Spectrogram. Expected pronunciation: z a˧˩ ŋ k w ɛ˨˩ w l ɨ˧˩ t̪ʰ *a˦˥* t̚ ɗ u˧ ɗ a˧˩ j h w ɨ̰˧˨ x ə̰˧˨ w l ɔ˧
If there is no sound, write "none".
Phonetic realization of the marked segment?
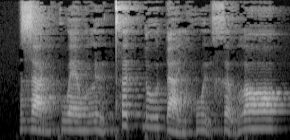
ə˦˥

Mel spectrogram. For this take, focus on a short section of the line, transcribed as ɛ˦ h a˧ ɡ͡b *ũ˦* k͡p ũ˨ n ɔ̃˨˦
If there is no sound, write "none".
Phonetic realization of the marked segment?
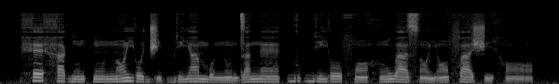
ũ˨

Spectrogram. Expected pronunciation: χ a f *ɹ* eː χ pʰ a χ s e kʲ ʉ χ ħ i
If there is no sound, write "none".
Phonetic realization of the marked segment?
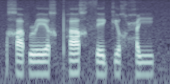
ɹ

